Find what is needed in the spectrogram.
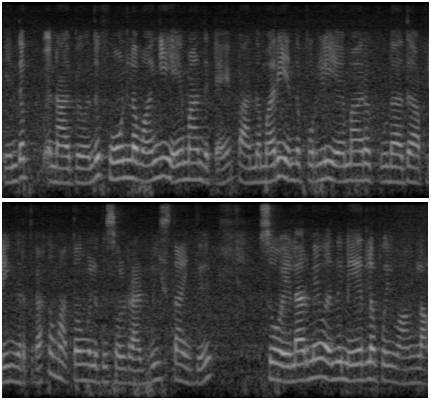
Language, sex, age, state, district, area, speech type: Tamil, female, 18-30, Tamil Nadu, Tiruvarur, urban, spontaneous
